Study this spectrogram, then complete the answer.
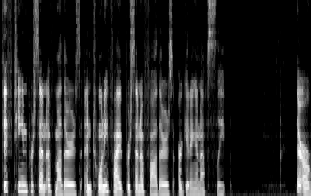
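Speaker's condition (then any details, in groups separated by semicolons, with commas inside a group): No condition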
